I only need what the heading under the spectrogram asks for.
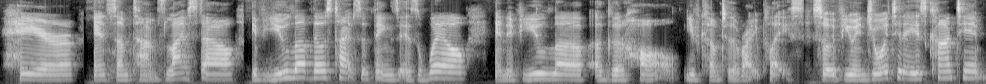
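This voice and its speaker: A woman in her forties, hoarse from allergies, chatting casually as a beauty vlogger. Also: fairly low pitch, fairly bright tone. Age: 40s. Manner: chatty, laughs often. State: raspy from allergies. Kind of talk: casual haul vlog.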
